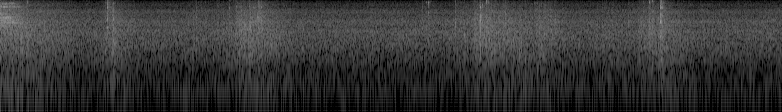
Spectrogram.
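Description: Book pages rustle and flap as they are turned quickly.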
